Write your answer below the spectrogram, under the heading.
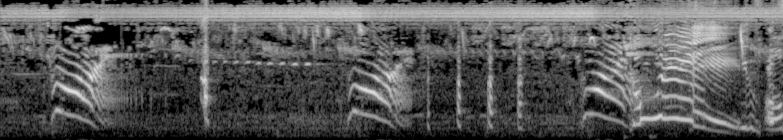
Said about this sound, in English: my favorite though, Neil, is a bird called, and this is hilarious, it's called the grey go away bird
